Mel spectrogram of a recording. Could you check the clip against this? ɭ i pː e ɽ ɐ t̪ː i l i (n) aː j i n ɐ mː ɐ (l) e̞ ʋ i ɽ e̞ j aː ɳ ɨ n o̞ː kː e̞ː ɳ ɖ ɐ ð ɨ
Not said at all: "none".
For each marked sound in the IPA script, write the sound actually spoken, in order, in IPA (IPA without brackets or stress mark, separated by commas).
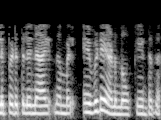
n, ɭ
